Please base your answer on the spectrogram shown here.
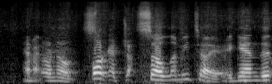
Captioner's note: laugh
